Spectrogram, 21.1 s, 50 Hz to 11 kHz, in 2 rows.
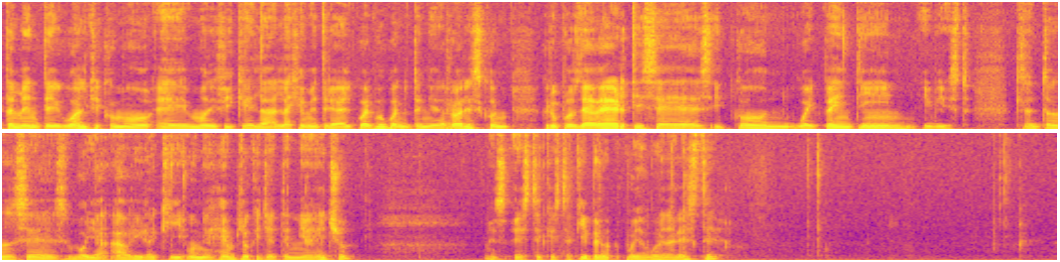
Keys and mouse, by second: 2.6-12.3 right drag, 12.3-21.1 drag.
